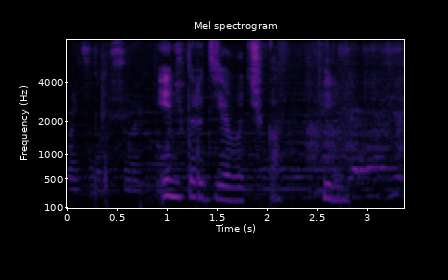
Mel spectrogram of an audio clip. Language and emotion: Russian, neutral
